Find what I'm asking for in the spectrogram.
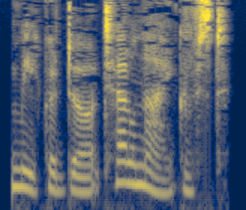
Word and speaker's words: Mikael Nyqvist: Rolf Ek Mikael Nyqvist, Swedish pronunciation, Mikael Nyqvist, November 8, 1960, June 27, 2017, was a Swedish actor.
